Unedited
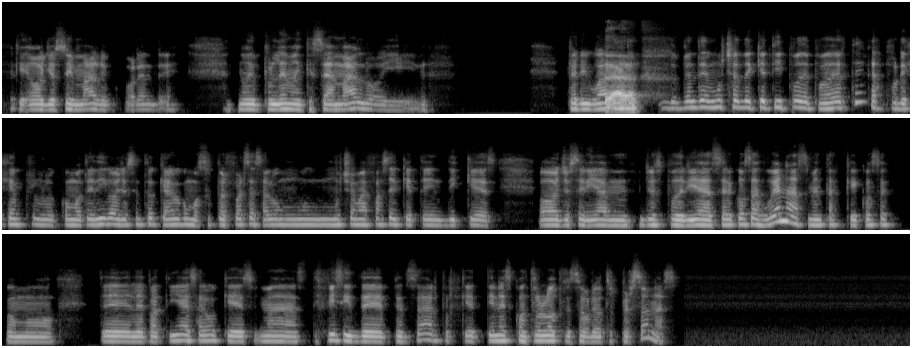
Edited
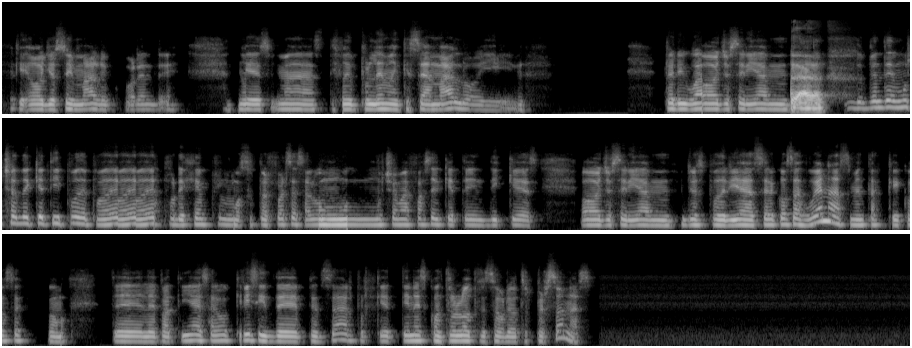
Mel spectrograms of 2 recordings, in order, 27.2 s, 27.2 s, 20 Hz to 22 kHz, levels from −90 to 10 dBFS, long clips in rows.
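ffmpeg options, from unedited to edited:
-filter_complex "[0:a]asplit=13[a][b][c][d][e][f][g][h][i][j][k][l][m];[a]atrim=end=2.442[n];[b]atrim=start=20.428:end=21.402[o];[c]atrim=start=2.438:end=6.032[p];[d]atrim=start=14.478:end=15.372[q];[e]atrim=start=6.028:end=8.382[r];[f]atrim=start=8.198:end=8.382[s];[g]atrim=start=8.198:end=8.382[t];[h]atrim=start=8.738:end=9.542[u];[i]atrim=start=10.978:end=11.832[v];[j]atrim=start=11.828:end=12.112,asetpts=PTS-STARTPTS,volume=10.5dB[w];[k]atrim=start=12.108:end=18.332[x];[l]atrim=start=18.628:end=20.432[y];[m]atrim=start=21.398[z];[n][o]acrossfade=d=0.004:c1=hsin:c2=hsin[aa];[aa][p]acrossfade=d=0.004:c1=hsin:c2=hsin[ab];[ab][q]acrossfade=d=0.004:c1=hsin:c2=hsin[ac];[ac][r]acrossfade=d=0.004:c1=hsin:c2=hsin[ad];[ad][s]acrossfade=d=0.004:c1=hsin:c2=hsin[ae];[ae][t]acrossfade=d=0.004:c1=hsin:c2=hsin[af];[af][u]acrossfade=d=0.004:c1=hsin:c2=hsin[ag];[ag][v]acrossfade=d=0.004:c1=hsin:c2=hsin[ah];[ah][w]acrossfade=d=0.004:c1=hsin:c2=hsin[ai];[ai][x]acrossfade=d=0.004:c1=hsin:c2=hsin[aj];[aj][y]acrossfade=d=0.004:c1=hsin:c2=hsin[ak];[ak][z]acrossfade=d=0.004:c1=hsin:c2=hsin"

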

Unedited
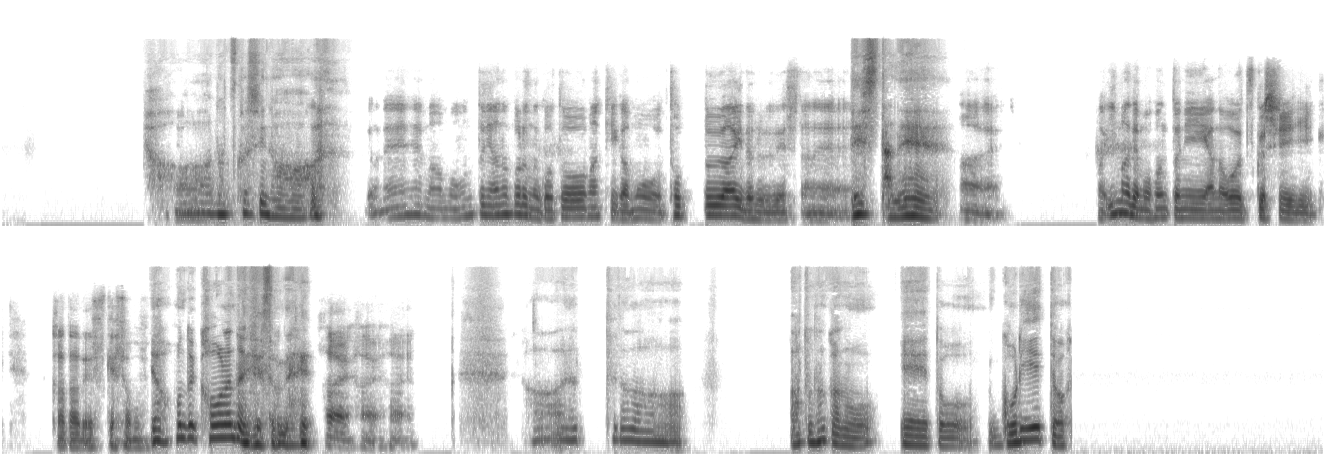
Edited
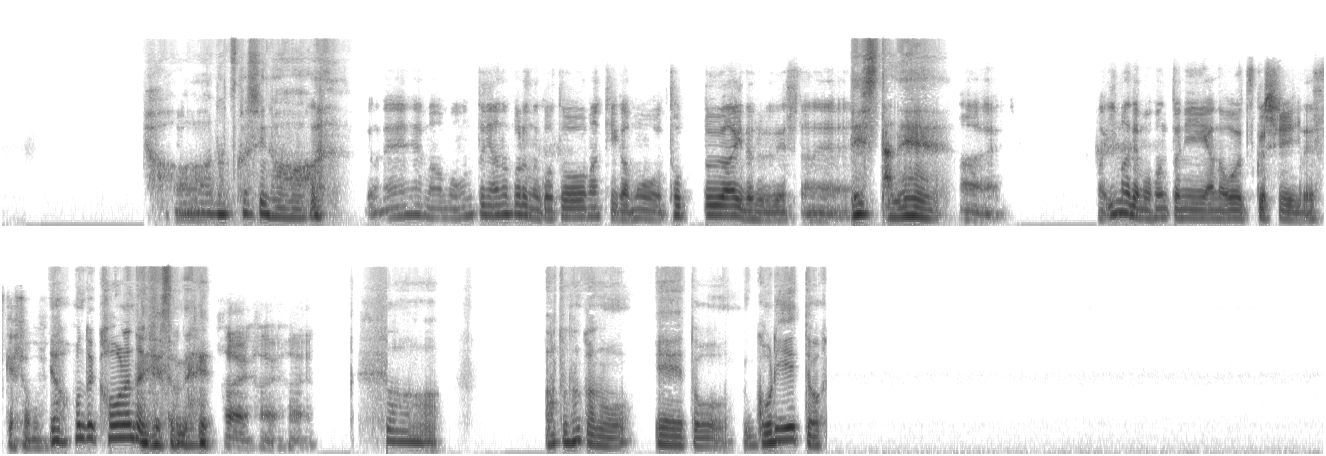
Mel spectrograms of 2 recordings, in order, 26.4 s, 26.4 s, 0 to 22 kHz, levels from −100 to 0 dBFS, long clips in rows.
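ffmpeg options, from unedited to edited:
-filter_complex "[0:a]asplit=3[a][b][c];[a]atrim=end=12.982[d];[b]atrim=start=13.988:end=18.082[e];[c]atrim=start=19.518[f];[d][e]acrossfade=d=0.004:c1=hsin:c2=hsin[g];[g][f]acrossfade=d=0.004:c1=hsin:c2=hsin"

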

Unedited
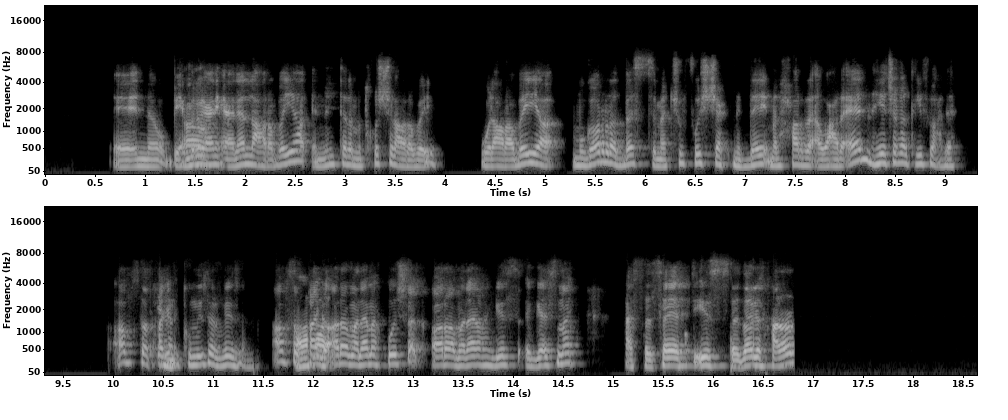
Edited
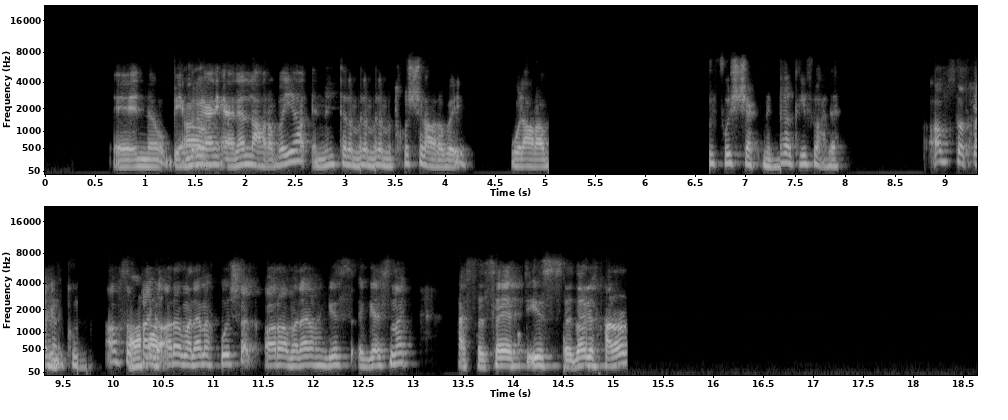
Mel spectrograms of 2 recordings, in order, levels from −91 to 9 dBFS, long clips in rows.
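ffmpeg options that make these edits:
-filter_complex "[0:a]asplit=7[a][b][c][d][e][f][g];[a]atrim=end=3.152[h];[b]atrim=start=2.998:end=3.152[i];[c]atrim=start=2.998:end=4.73,asetpts=PTS-STARTPTS,afade=t=out:st=1.728:d=0.004:c=hsin[j];[d]atrim=start=4.73:end=6.34,asetpts=PTS-STARTPTS,volume=0[k];[e]atrim=start=6.34:end=7.052,asetpts=PTS-STARTPTS,afade=t=in:d=0.004:c=hsin[l];[f]atrim=start=8.508:end=10.802[m];[g]atrim=start=11.308[n];[h][i]acrossfade=d=0.004:c1=hsin:c2=hsin[o];[j][k][l]concat=n=3:v=0:a=1[p];[o][p]acrossfade=d=0.004:c1=hsin:c2=hsin[q];[q][m]acrossfade=d=0.004:c1=hsin:c2=hsin[r];[r][n]acrossfade=d=0.004:c1=hsin:c2=hsin"

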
